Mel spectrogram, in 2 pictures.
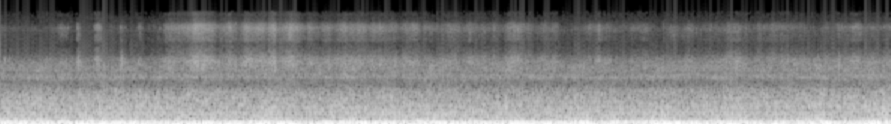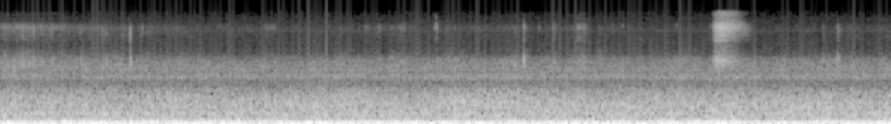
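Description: Passenger train carriage running along the track, a steady low rumble heard from inside the carriage. A short sharp hiss cuts in near the end.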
